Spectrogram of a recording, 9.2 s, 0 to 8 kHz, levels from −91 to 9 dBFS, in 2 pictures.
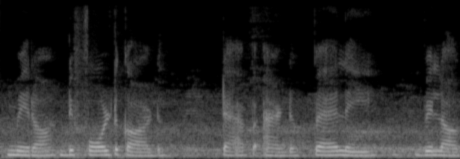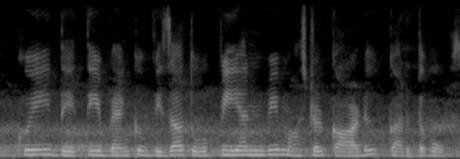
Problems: constant background noise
